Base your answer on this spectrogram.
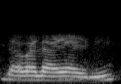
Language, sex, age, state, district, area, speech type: Gujarati, female, 60+, Gujarat, Kheda, rural, conversation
